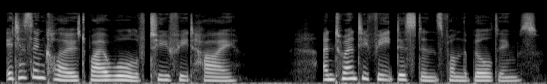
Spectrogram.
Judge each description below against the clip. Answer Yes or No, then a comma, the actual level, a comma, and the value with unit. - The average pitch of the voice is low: No, high, 205 Hz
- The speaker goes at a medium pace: Yes, average, 185 wpm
